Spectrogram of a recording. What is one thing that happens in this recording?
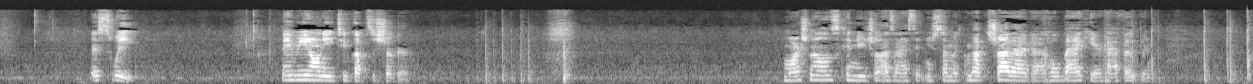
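A woman speaks close by with animation, in short bursts.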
